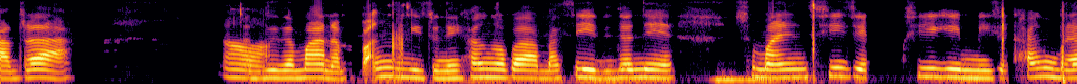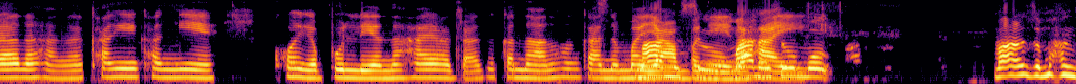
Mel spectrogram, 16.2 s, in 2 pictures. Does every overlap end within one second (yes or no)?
no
